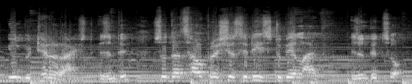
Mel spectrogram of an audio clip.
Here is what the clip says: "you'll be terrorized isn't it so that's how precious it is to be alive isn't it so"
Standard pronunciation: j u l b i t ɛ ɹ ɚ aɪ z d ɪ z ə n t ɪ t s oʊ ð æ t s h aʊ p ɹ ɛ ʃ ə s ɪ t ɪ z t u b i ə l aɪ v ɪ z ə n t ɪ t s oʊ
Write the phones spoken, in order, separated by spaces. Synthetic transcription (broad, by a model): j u l b i t ɛ ɹ ɚ aɪ z d ɪ z ə n t ɪ t s oʊ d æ t s h aʊ p ɹ ɛ ʃ ə s ɪ t ɪ z t u b i ə l aɪ v ɪ z ə n t ɪ t s oʊ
